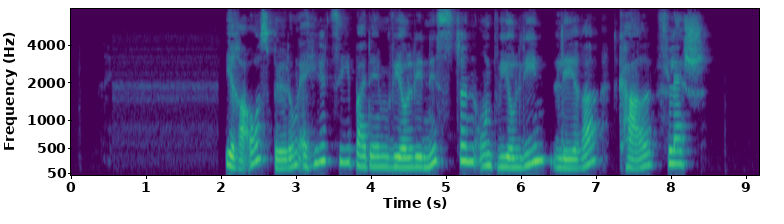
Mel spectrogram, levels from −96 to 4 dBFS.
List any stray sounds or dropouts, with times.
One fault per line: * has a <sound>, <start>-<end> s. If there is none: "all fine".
all fine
